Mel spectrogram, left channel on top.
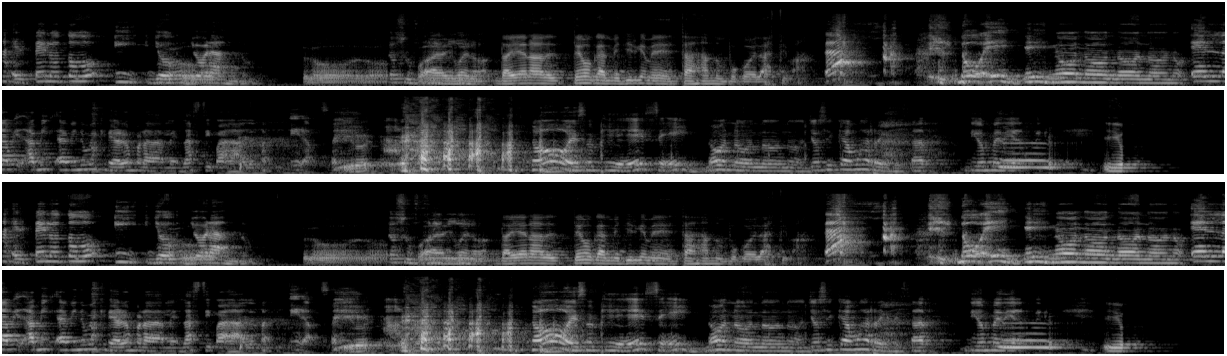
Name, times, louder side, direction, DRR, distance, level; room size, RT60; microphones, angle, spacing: voice 1, 0.0-2.5 3.9-4.8 8.2-16.2 17.1-17.2 17.5-22.5, right 2 dB, 15° right, 1.2 m, -29 dB
voice 2, 1.6-2.2 3.0-3.9 4.2-8.1 9.3-9.5 14.6-15.2 15.6-17.5 21.0-21.3 22.2-23.4, left 1 dB, 25° left, 1.2 m, -28 dB
27.0 x 24.0 x 5.8 m
head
